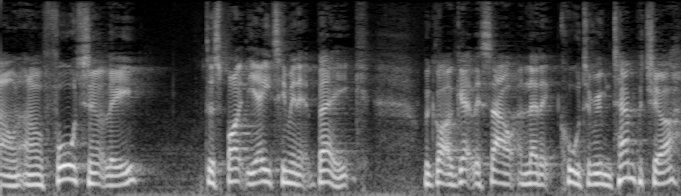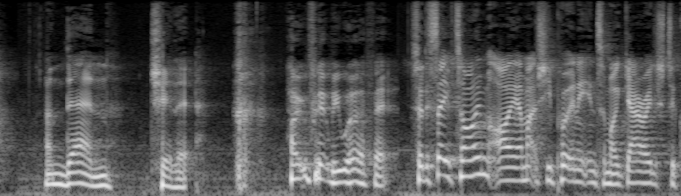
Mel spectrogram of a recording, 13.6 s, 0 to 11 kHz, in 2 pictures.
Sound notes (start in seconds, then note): 9.1 chuckles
